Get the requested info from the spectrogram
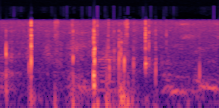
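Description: Irregular sharp clicks and knocks, several a second, with a faint voice in the background.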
